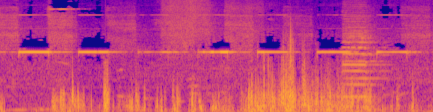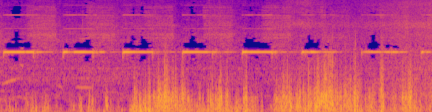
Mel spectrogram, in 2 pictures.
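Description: Reversing alarm of an articulated lorry: one steady high beep repeating a little under twice a second, the sign that the lorry is in reverse. Beneath it runs the lorry's diesel engine rumble and street noise, and a short horn note sounds about halfway through.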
